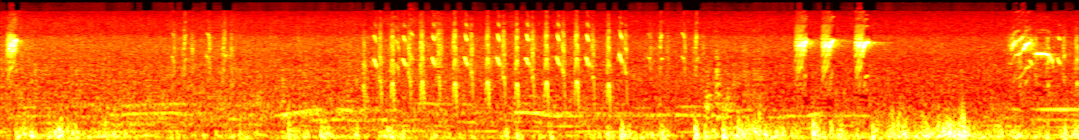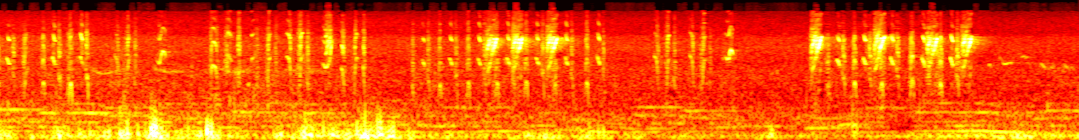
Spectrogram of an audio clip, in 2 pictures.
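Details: Common iora in energetic song, intended to prompt other birds to sing: scattered bursts of sharp, high ticking trills and a few clear whistled notes over low background rumble.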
